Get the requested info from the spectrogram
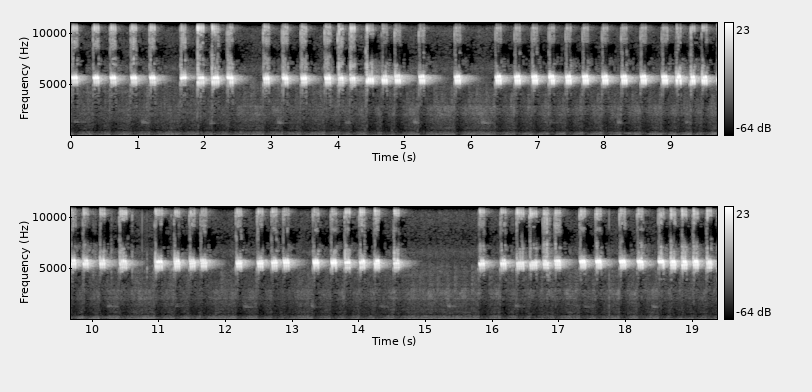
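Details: A cricket, said to keep mice away, chirps in fast trains of sharp, high pulses. The trains are separated by irregular pauses, including a longer silence past the halfway point, over a quiet low background hum.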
